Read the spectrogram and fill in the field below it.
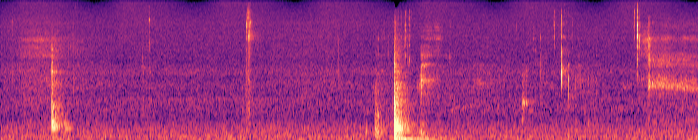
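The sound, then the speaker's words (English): Quiet mouth sounds of someone sipping an IPA beer and swallowing, a few brief wet clicks and gulps spaced out against near silence, with no talking. “So I think I'm gonna take one more sip.”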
